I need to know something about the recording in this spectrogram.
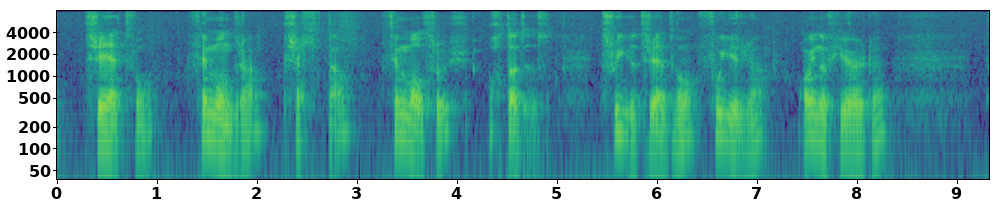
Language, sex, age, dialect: Faroese, male, 15-35, Norðurstreymoy/Eysturoy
